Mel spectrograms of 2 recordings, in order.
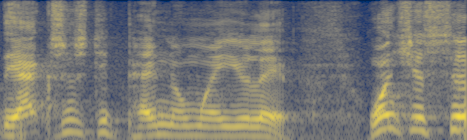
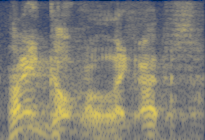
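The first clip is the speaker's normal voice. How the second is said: guttural Lowland Scots, raised pitch; guttural Scottish accent; 3 semitones higher than usual. Shown as a demonstration. Demonstrating accents of the Scottish lowlands, guttural Scots. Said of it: "The very thing's very guttural".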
